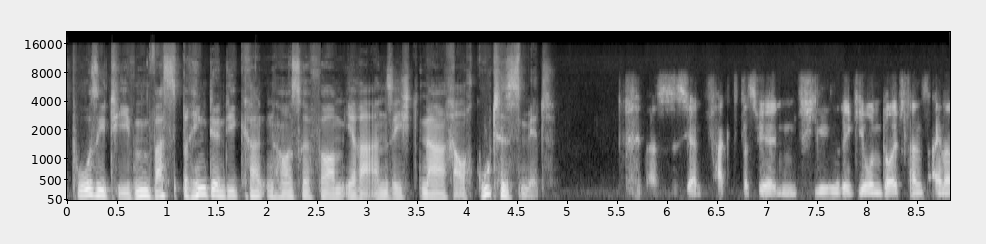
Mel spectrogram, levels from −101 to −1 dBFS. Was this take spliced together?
yes; 1 cut; at 5.8 s

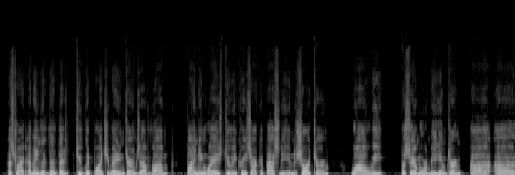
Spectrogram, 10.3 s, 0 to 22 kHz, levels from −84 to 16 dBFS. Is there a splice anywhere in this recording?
yes; 2 cuts; at 1.4 s, 9.3 s

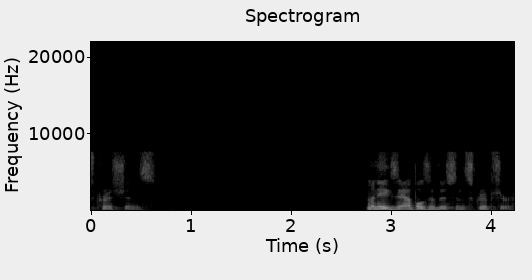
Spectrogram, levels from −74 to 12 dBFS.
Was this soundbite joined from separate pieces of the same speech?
yes; 1 cut; at 2.8 s

